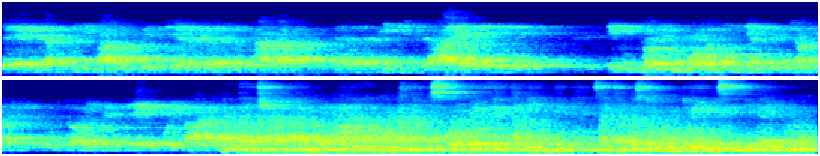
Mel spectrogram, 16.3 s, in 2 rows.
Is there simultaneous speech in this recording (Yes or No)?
Yes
